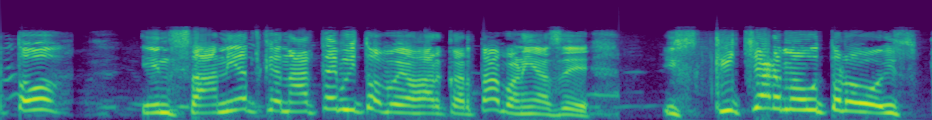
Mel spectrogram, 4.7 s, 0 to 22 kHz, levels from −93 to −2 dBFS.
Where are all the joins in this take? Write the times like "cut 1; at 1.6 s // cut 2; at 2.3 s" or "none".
cut 1; at 3.0 s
